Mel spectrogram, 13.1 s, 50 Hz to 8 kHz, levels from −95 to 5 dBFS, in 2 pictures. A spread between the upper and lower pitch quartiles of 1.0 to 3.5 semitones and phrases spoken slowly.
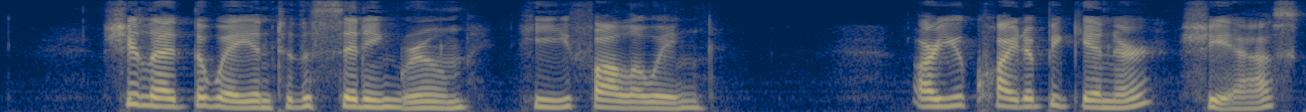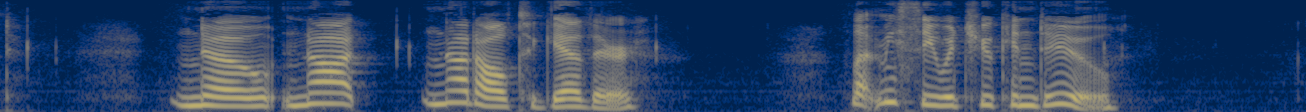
No: average, 3.9 semitones; slow, 130 wpm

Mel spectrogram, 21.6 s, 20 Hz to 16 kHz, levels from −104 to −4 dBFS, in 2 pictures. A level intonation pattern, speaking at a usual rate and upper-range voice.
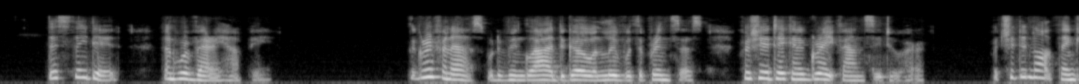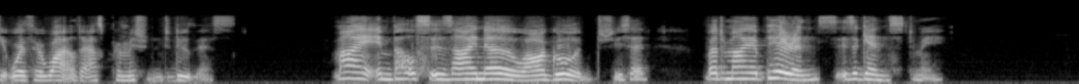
No: average, 4.3 semitones; average, 160 wpm; high, 215 Hz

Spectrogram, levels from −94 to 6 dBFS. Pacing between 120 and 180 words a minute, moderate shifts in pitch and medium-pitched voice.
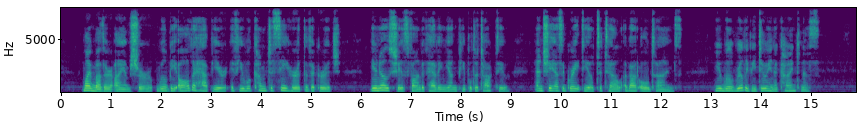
No: average, 190 wpm; average, 4.4 semitones; medium, 165 Hz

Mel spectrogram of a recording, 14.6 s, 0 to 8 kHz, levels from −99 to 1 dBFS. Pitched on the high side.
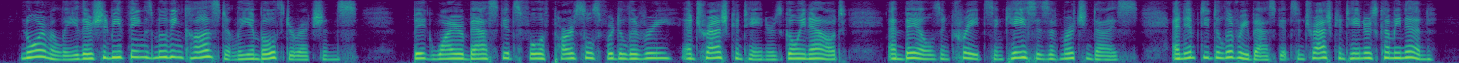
Yes: high, 220 Hz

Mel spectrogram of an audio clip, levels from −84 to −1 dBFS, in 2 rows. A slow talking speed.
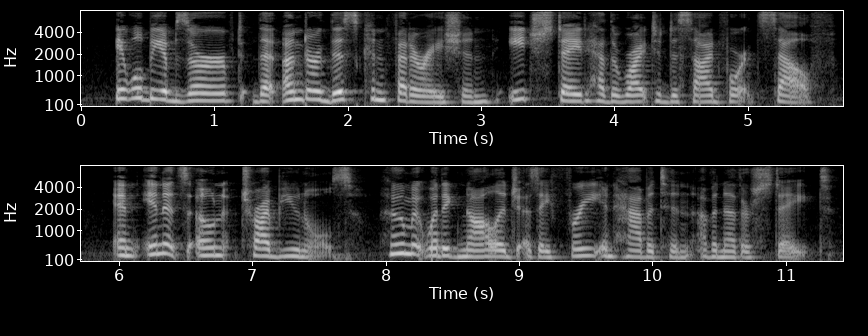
No: average, 175 wpm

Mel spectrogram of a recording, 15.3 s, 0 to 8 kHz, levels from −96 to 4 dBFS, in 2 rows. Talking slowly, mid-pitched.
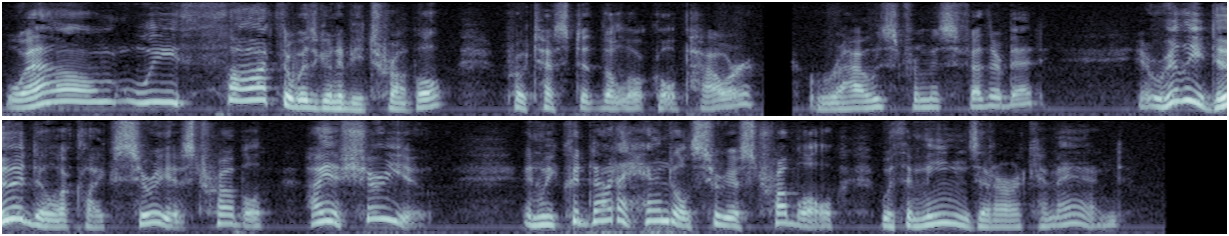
No: average, 165 wpm; medium, 170 Hz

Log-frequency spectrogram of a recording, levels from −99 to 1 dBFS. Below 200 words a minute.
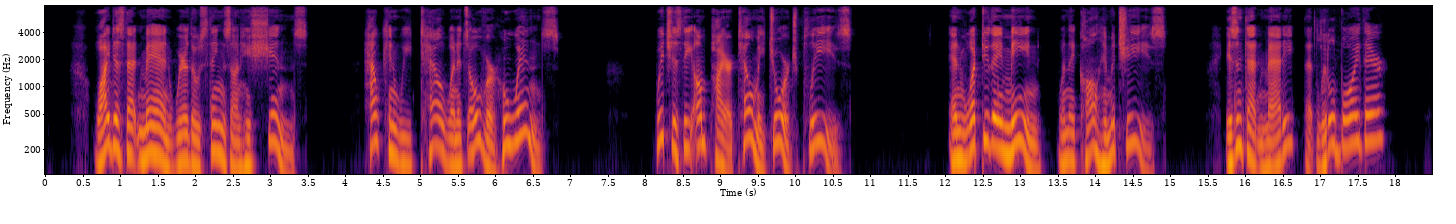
Yes: average, 145 wpm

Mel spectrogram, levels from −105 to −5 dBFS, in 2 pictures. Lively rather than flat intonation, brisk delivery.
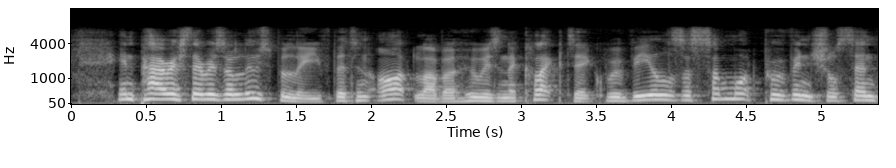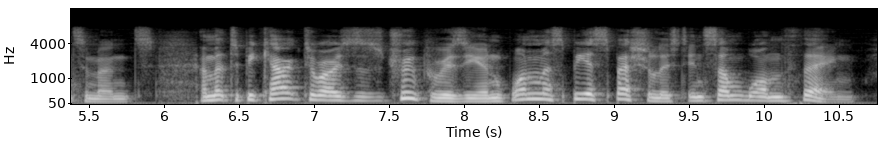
Yes: wide, 6.9 semitones; fast, 210 wpm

